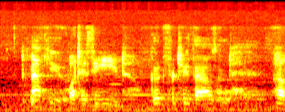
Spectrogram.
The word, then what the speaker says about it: Eid: Ramadan with this holiday fittingly it rhymes with feed Matthew what is Eid good for two thousand a holiday 1600.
